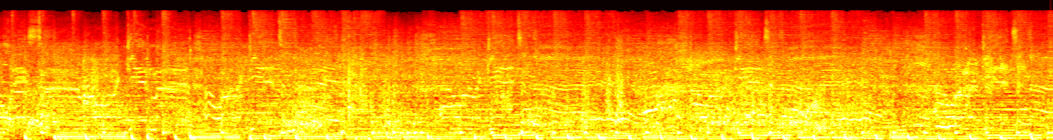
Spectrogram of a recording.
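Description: Loud rock music laid over the footage: drums, a bass line stepping between notes, and a pitched lead line above.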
